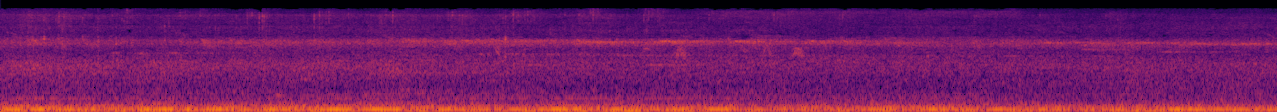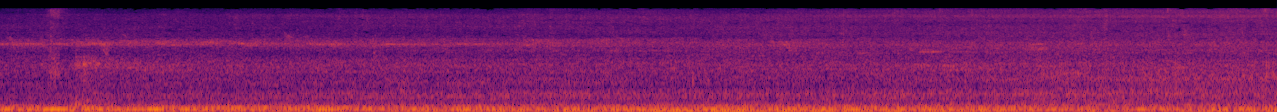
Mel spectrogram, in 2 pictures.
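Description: Steady low rumble of a motor vehicle's engine running, unchanging in pitch throughout.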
